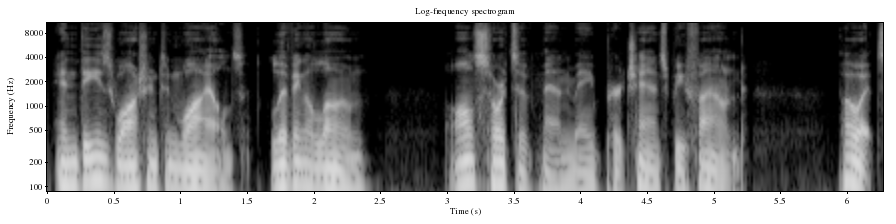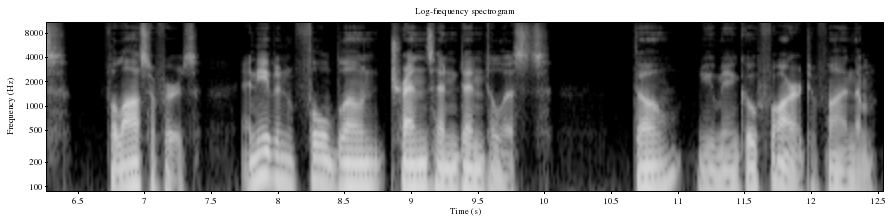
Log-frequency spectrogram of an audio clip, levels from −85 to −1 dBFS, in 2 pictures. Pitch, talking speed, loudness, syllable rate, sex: 85 Hz, 135 wpm, -21 LUFS, 4.6 syllables/s, male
